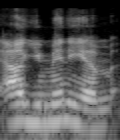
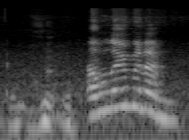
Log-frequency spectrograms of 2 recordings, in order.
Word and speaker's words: aluminium: Or or what about when people say aluminium and I'm like there's that's too many syllables. Aluminum.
